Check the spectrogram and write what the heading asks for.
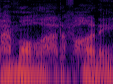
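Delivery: put-on whisper. Retelling a game scene where Peter whispers a joke: imitating a whisper. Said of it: "he whispers, he's like".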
